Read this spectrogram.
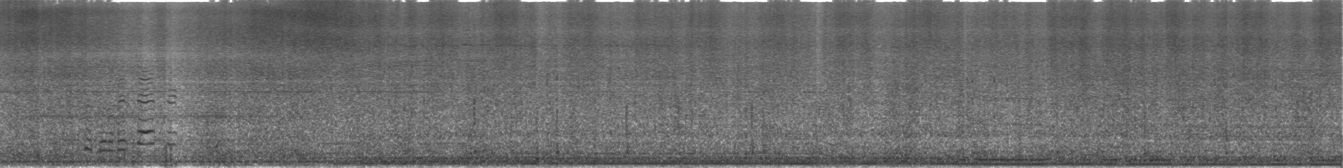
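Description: A boat engine drones steadily at speed.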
